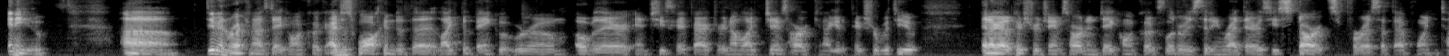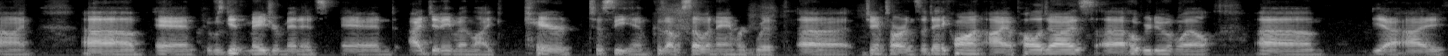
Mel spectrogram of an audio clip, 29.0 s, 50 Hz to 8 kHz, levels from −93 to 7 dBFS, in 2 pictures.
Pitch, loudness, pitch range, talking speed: 85 Hz, -25 LUFS, 80-90 Hz, 200 wpm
